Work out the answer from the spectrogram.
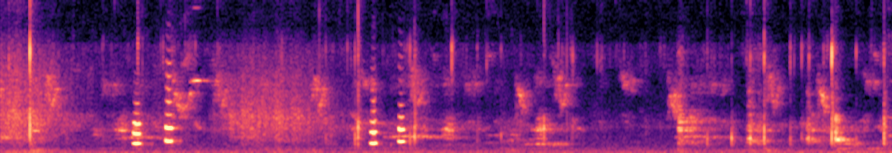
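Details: Talking ringneck parrot, a household pet eating guava, makes pairs of brief, clipped chirps with clear harmonics, separated by quiet gaps. Faint rustling and soft clicks come in later.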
